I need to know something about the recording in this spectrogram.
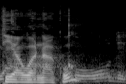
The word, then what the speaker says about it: Tiahuanaco: se ve el pueblo de tiawanaku esta es la pronunciación en español y tenemos a la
